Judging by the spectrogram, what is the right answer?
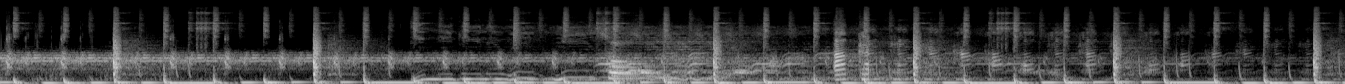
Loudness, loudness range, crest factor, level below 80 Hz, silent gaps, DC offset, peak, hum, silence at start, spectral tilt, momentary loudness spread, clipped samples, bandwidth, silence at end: -20 LUFS; 3 LU; 18 dB; -22 dBFS; none; under 0.1%; 0 dBFS; none; 0 s; -5.5 dB/octave; 6 LU; under 0.1%; 15.5 kHz; 0 s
